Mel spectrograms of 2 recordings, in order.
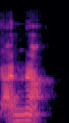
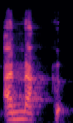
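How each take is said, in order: First: The word ends with a glottal stop. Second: The word ends with a released k sound. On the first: This is the normal Malay pronunciation. The speaker calls it right. "kita gantikan dengan bunyi glotis. Jadi jadi anak. K itu tak kedengaran" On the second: This is how it sounds when the K is pronounced, as Filipinos do. The speaker calls it wrong. "Kalau kita bunyikan K, dia akan jadi anak"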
